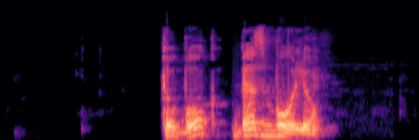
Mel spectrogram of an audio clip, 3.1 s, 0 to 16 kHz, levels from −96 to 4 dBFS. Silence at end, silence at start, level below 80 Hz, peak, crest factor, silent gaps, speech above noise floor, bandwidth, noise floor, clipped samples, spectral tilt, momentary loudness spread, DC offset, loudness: 0.7 s; 1.25 s; -52 dBFS; 0 dBFS; 16 dB; none; 61 dB; 7.6 kHz; -73 dBFS; under 0.1%; -7.5 dB/octave; 7 LU; under 0.1%; -14 LUFS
